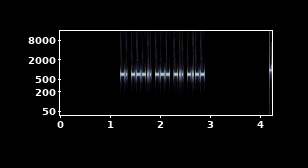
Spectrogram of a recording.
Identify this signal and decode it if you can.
Morse code, heard as a keyed tone, about 44 wpm, 690 Hz. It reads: N8ODY
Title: USA Call Signs - 5 Characters - 4x Character Spacing - 45wpm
